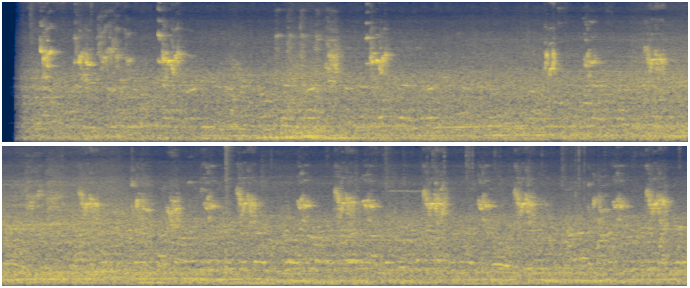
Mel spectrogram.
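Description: Budgerigars chatter in a steady stream of short, high chirps and squawks over a low background hum.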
